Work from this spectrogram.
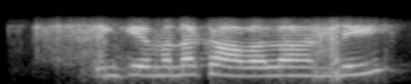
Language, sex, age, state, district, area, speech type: Telugu, female, 60+, Andhra Pradesh, Eluru, urban, conversation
